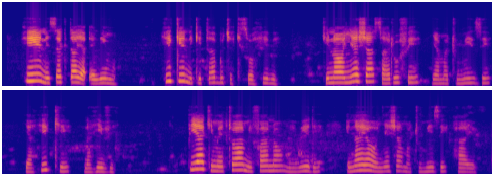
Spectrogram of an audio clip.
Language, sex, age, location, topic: Swahili, female, 25-35, Kisumu, education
